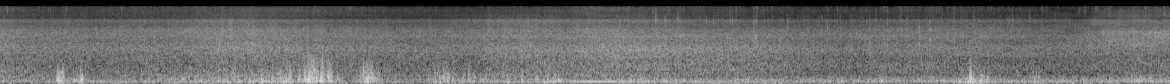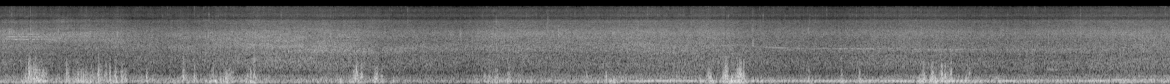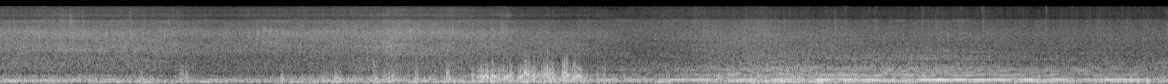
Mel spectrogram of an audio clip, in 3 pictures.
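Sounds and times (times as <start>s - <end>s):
cars passing on wet road: 0.0s - 35.0s
heavy rain pouring: 0.0s - 35.0s
low traffic engine hum: 0.0s - 35.0s.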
